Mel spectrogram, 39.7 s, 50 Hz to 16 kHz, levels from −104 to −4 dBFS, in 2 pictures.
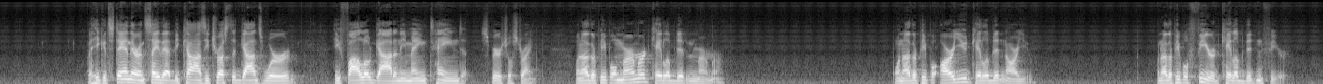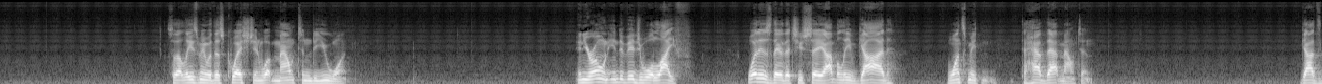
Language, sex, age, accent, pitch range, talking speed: English, male, 40-59, American, 105-125 Hz, 115 wpm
